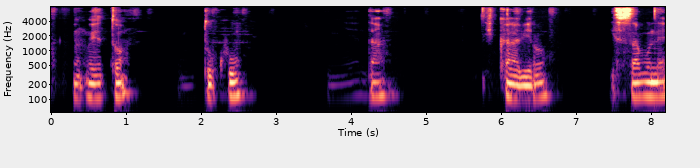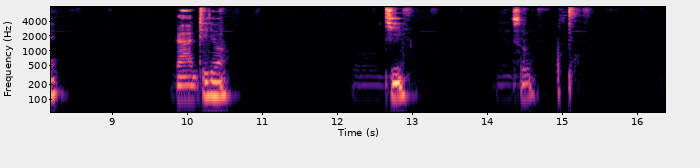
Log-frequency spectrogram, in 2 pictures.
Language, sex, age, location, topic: Kinyarwanda, male, 25-35, Nyagatare, health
